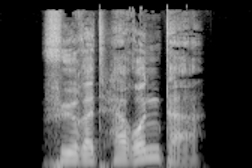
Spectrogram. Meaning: second-person plural subjunctive I of herunterfahren
- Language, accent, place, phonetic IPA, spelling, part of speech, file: German, Germany, Berlin, [ˌfyːʁət hɛˈʁʊntɐ], führet herunter, verb, De-führet herunter.ogg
